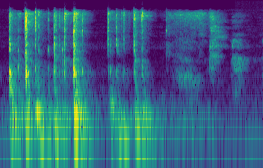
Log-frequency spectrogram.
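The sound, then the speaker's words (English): Rapid clicking of keys on a computer keyboard as someone looks up statistics, a quick irregular burst of crisp keystrokes with a brief pause midway, then softer clattering trailing off. No one speaks. “Someone's typing.”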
